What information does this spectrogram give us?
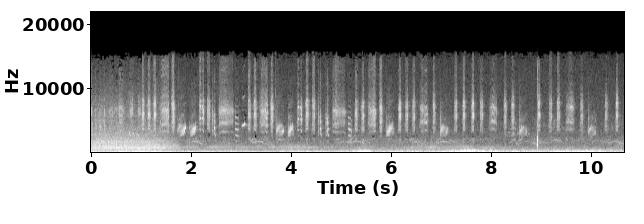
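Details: Sedge warbler song: rapid, dense bursts of dry, clicking and chattering high notes in uneven runs, with scattered lower whistled slurs and a steady low background hum.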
